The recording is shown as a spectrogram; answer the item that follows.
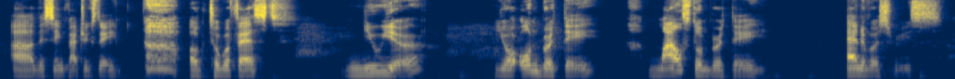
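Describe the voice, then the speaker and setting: A low-pitched woman chats to camera in a lively, self-mocking way, breaking into laughter often. Her voice sounds dry and close, with no room echo. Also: breathy edge. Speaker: vlogger. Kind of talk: casual chat to camera.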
